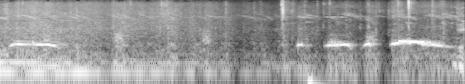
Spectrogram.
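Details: Agitated caged hunting (decoy) spotted dove: soft, hollow coos, with one drawn-out coo, a pause, then a hurried run of four ending in a longer note, and low rumbling noise at the start.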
